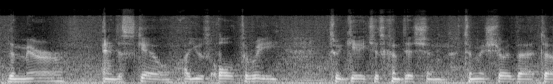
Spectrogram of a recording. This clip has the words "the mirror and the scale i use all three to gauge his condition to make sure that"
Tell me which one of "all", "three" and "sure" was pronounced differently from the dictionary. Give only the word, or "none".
none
